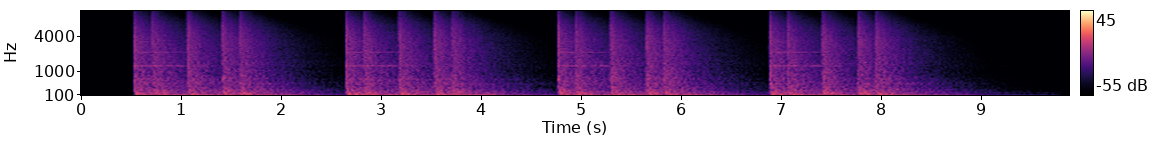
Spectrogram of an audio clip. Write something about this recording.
Terminator Drums 003 - (170)
Playing drums similar to the Terminator movie. BPM: 170
Film, Terminator, Loop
